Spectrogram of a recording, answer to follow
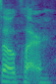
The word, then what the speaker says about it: Eau Claire: at Metropolis Resort in Oaklair, Wisconsin, which I just learned today how to pronounce. So yeah, it's not E-clair, it's Oaklair.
